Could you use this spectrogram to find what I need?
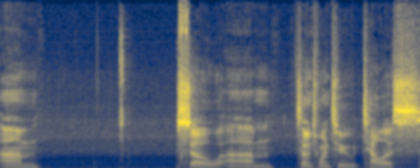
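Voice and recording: With a medium pitch and little pitch movement, a man speaks at a slow pace in a tone that is both bright and sharp and clear and smooth.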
